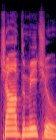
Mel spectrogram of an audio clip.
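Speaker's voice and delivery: very loud, put-on Carroll Gardens Brooklyn accent. Imagining a local guy who says charmed, Carroll Gardens guy accent. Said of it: "Carol Gardens".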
